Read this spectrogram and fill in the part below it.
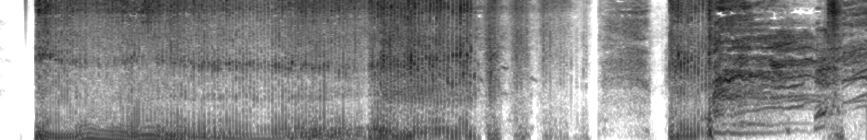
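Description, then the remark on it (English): A voice makes a long, buzzy raspberry imitating a fart, low and sputtering, breaking into choppy bursts before a final wet, trailing flutter. “Alright, I'm going to pretend to fart.”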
